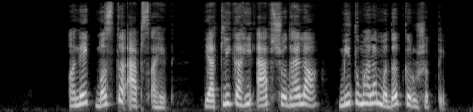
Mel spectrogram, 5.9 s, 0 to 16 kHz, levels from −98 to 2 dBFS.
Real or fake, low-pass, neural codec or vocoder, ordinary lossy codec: real; 14.4 kHz; none; AAC, 64 kbps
